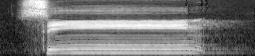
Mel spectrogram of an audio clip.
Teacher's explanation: जब हम सीन की अदायगी करेंगे तो इसमें सीटी की आवाज़ आएगी, यानी सीन। और जब हम स्वाद की अदायगी करेंगे तो इसे हम मोटा कर कर पढ़ेंगे, यानी स्वाद।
